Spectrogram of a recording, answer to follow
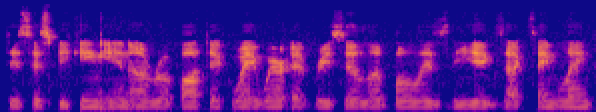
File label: robotic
